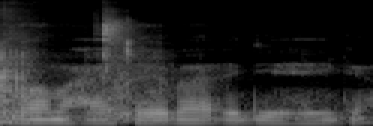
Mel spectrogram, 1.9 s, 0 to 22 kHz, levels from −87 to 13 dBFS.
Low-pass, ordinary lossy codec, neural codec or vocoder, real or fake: none; none; none; real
